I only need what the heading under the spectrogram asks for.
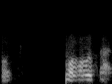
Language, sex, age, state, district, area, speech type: Marathi, female, 30-45, Maharashtra, Sindhudurg, rural, conversation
